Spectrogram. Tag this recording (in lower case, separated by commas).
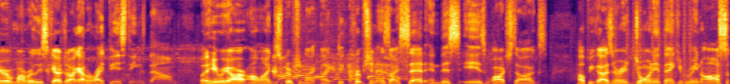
speech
